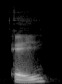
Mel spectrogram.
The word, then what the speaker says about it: eh: Para terminar con la cuestión gramatical, tenemos la famosa partícula A al final de frase, como por ejemplo en This podcast is awesome, eh? Por cierto, A se escribe E-H.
